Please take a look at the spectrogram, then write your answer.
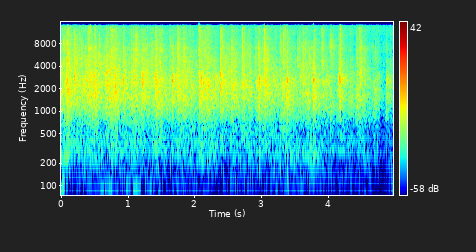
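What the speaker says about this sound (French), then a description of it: "If you agree with me, clap for me." A sermon audience applauds steadily, a dense wash of many hands clapping at moderate loudness throughout with no pauses.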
